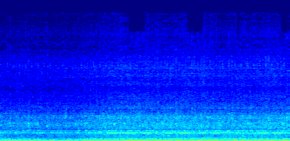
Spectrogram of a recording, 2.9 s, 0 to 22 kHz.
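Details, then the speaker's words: 1993 GMC 1500 at steady idle after a serpentine belt replacement: even idle and low hum, with no squeal from the belt drive. "No more squeaking. >> Yeah, I was hearing that squeaking. I don't hear no squeaking no more."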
